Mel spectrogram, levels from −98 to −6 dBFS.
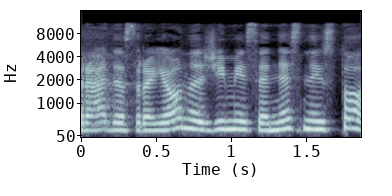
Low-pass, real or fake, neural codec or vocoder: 10.8 kHz; real; none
